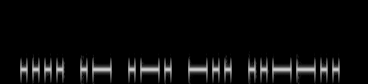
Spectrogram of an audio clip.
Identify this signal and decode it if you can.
Morse code, heard as a keyed tone, about 20 wpm, 700 Hz. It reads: HARD?
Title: Sentences from Top 1000 Words - Review Part 4 - 20wpm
